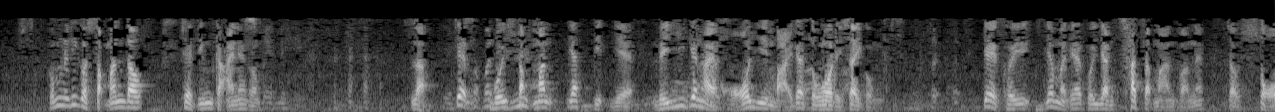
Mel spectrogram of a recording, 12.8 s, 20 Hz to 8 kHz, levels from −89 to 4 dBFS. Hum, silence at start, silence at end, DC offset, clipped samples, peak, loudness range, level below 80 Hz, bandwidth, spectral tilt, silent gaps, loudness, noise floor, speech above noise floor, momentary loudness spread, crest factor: none; 0.2 s; 0 s; under 0.1%; under 0.1%; -2 dBFS; 4 LU; -56 dBFS; 5 kHz; -10 dB/octave; none; -24 LUFS; -46 dBFS; 23 dB; 17 LU; 22 dB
